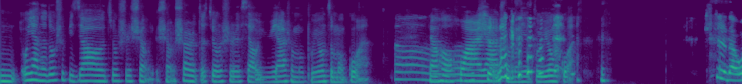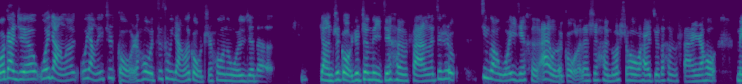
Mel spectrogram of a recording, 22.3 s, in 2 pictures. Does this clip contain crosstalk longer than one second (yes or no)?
yes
